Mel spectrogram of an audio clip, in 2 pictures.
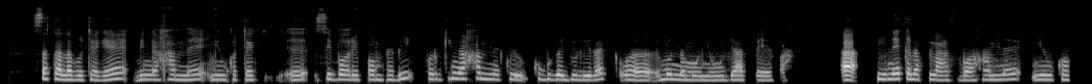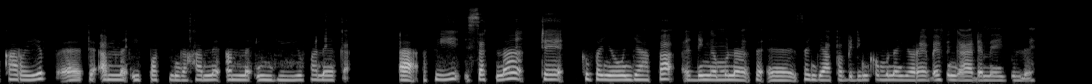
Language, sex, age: Wolof, female, 36-49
